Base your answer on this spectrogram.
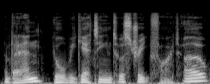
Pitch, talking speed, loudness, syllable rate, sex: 110 Hz, 255 wpm, -15 LUFS, 6.4 syllables/s, male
